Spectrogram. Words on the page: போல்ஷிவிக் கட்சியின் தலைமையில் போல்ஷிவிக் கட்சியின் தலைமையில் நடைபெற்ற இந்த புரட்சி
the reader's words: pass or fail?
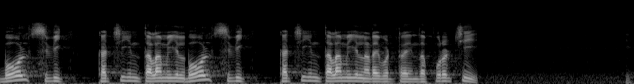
pass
